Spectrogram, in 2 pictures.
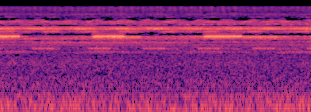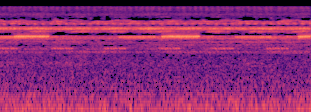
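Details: Crickets chirping in a peaceful park as evening unfolds, a dense overlapping chorus of high, steady trills with pulsed chirps repeating roughly once a second, over a soft low background hum.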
